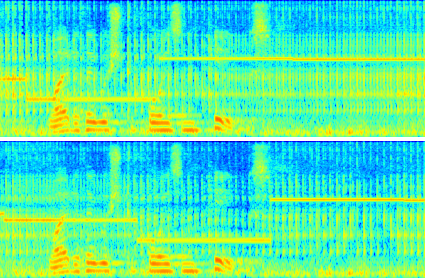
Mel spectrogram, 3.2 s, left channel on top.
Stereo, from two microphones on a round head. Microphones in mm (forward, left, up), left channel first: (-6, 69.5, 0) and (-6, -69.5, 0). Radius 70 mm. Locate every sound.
0.4 s a man speaking: 15° left (ahead or behind), 1.3 m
